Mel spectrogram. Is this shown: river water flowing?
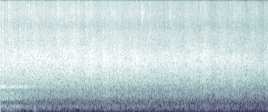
no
